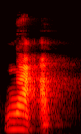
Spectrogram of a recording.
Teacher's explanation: tiếng ngã có thanh ngã khi đọc Nhớ kéo dài hơi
